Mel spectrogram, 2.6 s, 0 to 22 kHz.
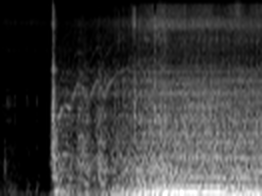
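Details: New Holland L223 skid steer (around 2015) after replacing the bad starter/ignition relay that caused no-start no-crank: quiet, then engine catches at once and settles into a smooth steady low rumble; clean start and healthy idle.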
